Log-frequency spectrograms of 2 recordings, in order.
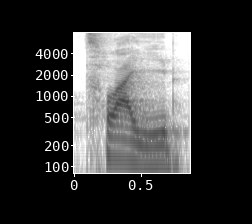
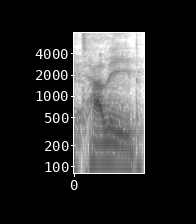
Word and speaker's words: Tlaib: So this act was proposed by Democratic Congresswoman Rashida Tlaib, or Tlaib, the L comes before the A. Most people say Tlaib, but anyway, along with another congresswoman whose name is also hard to pronounce.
